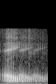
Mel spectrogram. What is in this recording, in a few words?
"eight", vox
